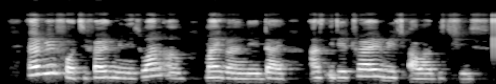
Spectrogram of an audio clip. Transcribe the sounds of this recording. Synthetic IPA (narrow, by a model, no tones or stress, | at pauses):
ɛvɹifɔtʰifaɪvmĩnitswãnãm | maɪɡɹãndedaɪ | asitdetʰɹaɪɹit͡ʃa̰wabit͡ʃis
